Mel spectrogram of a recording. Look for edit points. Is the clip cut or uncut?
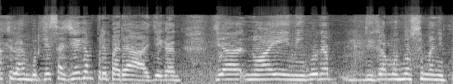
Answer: uncut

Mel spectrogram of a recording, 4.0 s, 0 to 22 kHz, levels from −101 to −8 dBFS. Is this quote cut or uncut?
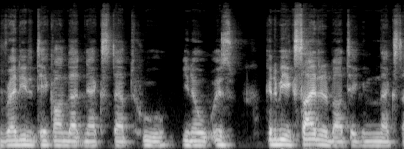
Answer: uncut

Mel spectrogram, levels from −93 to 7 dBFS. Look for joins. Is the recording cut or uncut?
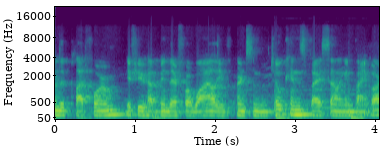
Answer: uncut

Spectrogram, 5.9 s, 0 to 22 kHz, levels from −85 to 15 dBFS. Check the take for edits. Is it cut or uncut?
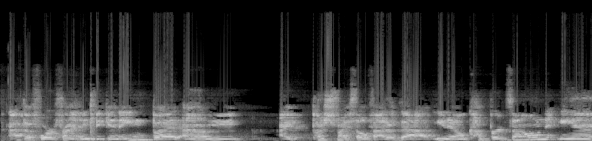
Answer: uncut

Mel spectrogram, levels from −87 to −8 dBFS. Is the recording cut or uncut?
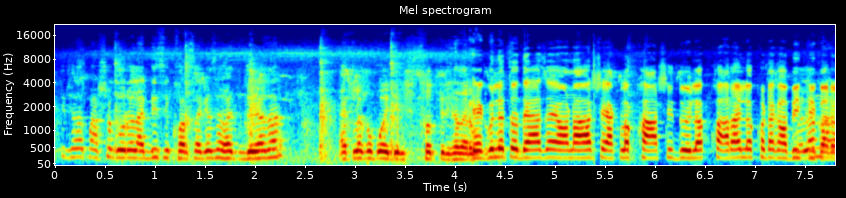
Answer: uncut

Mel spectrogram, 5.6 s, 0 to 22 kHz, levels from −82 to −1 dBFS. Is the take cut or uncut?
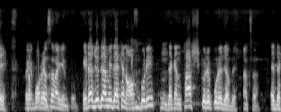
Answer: uncut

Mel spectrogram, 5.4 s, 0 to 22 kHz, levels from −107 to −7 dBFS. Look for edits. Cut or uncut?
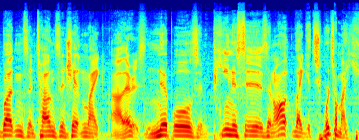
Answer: cut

